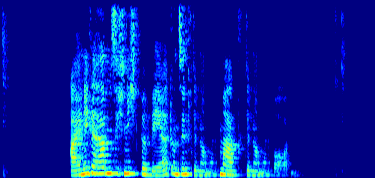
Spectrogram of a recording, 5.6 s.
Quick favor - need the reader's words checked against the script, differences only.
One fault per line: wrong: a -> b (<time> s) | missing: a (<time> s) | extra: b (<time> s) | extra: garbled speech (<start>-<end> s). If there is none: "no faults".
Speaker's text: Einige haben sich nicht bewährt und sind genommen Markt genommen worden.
no faults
